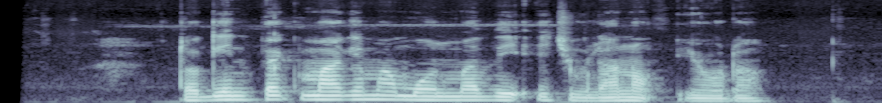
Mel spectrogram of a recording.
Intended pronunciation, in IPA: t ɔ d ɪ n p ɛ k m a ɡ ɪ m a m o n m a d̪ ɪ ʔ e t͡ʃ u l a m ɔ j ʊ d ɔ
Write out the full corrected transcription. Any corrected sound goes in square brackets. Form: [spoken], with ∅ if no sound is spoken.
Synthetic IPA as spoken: t ɔ [ɡ] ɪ n p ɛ k m a ɡ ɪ m a m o n m a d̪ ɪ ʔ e t͡ʃ u l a [n] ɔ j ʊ d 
